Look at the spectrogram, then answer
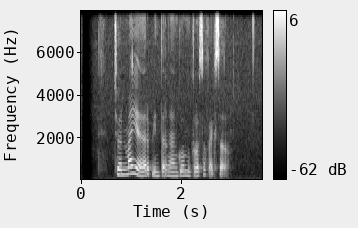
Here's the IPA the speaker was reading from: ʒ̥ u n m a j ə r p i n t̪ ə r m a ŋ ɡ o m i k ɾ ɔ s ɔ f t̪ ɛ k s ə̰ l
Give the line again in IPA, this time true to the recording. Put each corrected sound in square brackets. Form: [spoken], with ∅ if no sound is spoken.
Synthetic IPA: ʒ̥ [ɔ] n m a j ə r p i n t̪ ə r [ŋ] a ŋ ɡ o m i k ɾ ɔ s ɔ f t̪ ɛ k s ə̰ l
